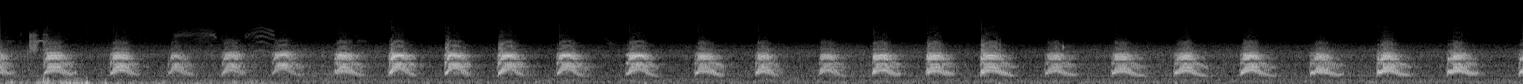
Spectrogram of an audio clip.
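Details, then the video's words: Young meerkats exploring outside their burrow for the first time, calling loudly: evenly spaced raspy, harmonic squawks repeating about every 0.6 seconds for the whole stretch, with a brief low thump near the start. "BABY MEERKAT SOUNDS"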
